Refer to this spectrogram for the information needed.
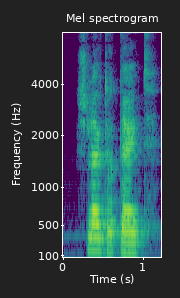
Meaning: shutter speed, exposure time
- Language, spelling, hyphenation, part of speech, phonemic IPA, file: Dutch, sluitertijd, slui‧ter‧tijd, noun, /ˈslœy̯.tərˌtɛi̯t/, Nl-sluitertijd.ogg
